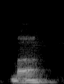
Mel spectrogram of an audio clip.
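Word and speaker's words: म: We use Mahalakshmi, ma, Mata, ma. So this is the fifth letter of this class, which involves the usage of the lips and the nose. Therefore, the pronunciation is ma.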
